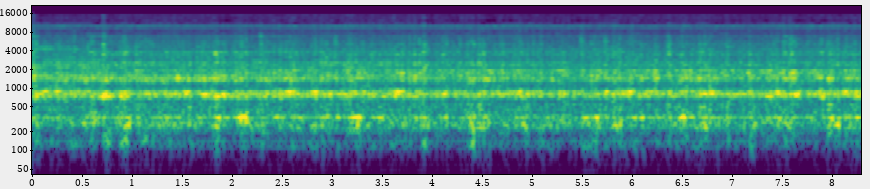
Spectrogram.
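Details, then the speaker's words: Nutrimill Harvest grain mill run with a few berries: steady motor hum with an even fine grinding rattle as the stones click, no knocking or labouring; normal milling. "Then you can hear the stones clicking, making noise. Put a few berries in. Now go ahead and make it fine."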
